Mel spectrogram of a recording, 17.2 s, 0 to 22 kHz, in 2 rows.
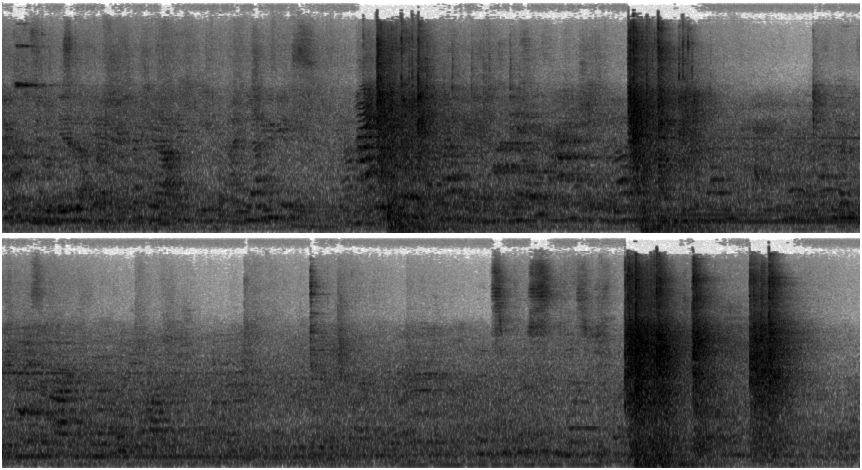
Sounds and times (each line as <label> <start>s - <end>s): two double doors out of glas and metal 3.7s - 5.2s
two double doors out of glas and metal 14.6s - 16.8s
